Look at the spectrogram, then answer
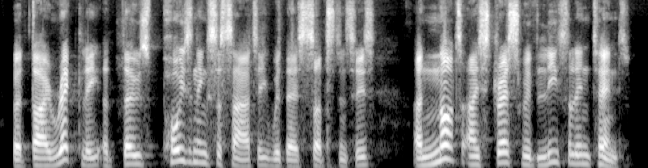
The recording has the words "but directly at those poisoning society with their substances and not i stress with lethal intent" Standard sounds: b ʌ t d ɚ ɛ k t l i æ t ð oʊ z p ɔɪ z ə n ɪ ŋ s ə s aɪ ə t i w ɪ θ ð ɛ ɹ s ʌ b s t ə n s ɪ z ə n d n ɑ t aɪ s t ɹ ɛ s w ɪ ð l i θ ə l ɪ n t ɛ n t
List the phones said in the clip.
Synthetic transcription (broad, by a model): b ʌ t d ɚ ɛ k t l i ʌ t ð oʊ z p ɔɪ z ə n ɪ ŋ s ə s aɪ ə t i w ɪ ð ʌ ɹ s ʌ b s t ə n s ɪ z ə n n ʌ t aɪ s t ɹ ɛ s w ɪ ð l i θ ə l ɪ n t ɛ n t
